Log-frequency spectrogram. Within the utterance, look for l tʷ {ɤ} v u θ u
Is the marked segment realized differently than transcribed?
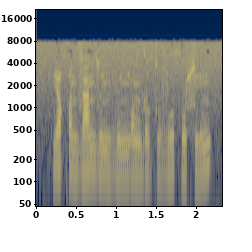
no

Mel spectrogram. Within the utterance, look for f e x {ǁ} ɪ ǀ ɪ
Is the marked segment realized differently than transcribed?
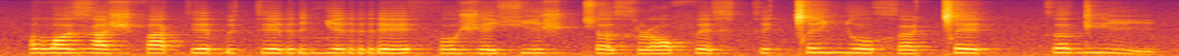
yes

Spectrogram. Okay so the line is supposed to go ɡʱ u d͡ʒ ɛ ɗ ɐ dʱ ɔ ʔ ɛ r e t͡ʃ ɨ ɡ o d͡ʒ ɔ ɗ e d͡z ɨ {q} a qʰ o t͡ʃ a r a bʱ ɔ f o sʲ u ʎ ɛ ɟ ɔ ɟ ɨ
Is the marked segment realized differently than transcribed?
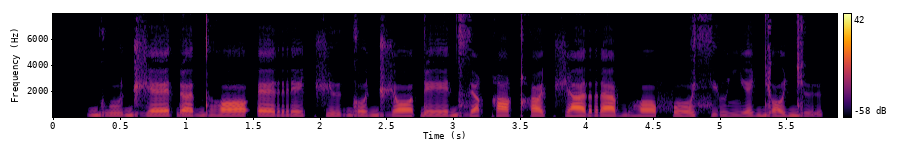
no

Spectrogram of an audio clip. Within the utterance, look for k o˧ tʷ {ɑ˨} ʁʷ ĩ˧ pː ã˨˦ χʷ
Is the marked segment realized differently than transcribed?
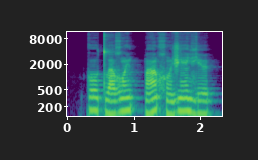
yes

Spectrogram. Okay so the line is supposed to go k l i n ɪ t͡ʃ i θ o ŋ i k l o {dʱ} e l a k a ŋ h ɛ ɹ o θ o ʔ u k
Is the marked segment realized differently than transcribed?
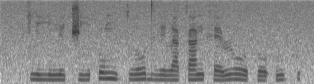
no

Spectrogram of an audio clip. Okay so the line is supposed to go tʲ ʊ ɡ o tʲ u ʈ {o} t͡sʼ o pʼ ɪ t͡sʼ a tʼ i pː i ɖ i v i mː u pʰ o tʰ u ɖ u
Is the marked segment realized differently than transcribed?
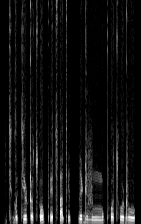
no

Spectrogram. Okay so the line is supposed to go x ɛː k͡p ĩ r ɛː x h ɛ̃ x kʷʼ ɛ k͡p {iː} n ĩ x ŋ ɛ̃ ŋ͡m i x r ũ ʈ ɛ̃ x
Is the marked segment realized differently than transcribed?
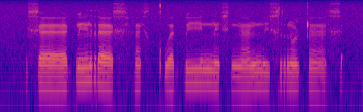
no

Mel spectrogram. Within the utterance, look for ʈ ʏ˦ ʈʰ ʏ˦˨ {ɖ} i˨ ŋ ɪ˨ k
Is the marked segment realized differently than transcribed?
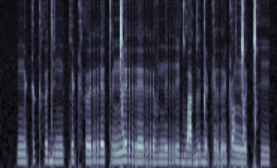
yes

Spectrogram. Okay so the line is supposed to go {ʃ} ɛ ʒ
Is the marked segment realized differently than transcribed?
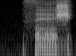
yes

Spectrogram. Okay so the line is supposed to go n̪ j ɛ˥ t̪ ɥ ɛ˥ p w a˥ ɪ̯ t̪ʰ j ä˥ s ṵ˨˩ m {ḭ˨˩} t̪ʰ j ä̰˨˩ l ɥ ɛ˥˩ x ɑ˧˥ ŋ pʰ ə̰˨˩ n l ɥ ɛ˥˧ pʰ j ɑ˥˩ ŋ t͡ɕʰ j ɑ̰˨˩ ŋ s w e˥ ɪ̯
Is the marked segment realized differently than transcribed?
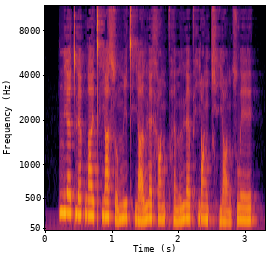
yes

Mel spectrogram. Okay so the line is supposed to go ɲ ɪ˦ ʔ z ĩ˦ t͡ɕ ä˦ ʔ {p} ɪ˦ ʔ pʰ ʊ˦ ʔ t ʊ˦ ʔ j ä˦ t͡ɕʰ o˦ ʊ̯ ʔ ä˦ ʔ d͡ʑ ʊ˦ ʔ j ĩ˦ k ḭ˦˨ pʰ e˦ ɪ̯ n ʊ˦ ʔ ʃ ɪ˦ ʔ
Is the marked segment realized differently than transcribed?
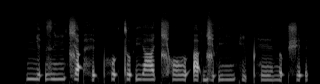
yes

